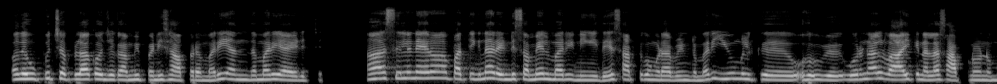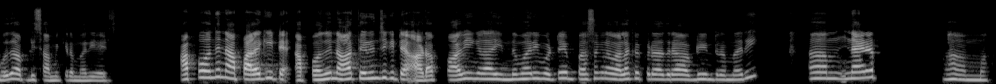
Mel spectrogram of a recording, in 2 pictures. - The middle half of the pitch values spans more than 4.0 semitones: No, average, 3.7 semitones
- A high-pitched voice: Yes, high, 230 Hz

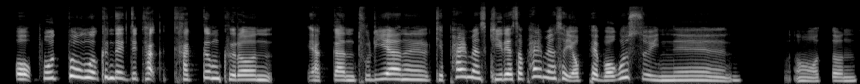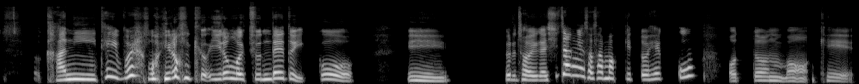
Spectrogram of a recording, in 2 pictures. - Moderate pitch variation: No, wide, 6.4 semitones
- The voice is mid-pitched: No, high, 230 Hz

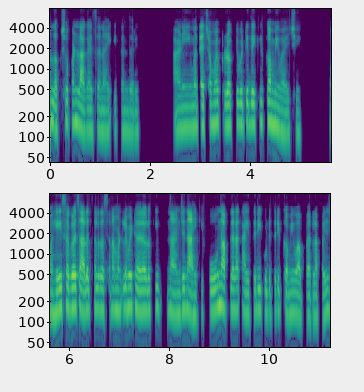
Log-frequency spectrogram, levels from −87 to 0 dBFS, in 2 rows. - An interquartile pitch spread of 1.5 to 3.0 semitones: Yes, average, 2.7 semitones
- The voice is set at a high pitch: No, medium, 145 Hz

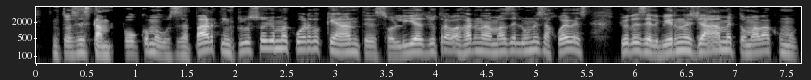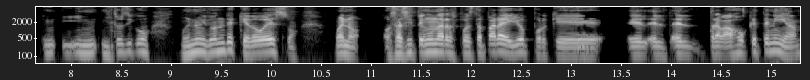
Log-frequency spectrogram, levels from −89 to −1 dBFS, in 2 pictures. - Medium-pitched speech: Yes, medium, 145 Hz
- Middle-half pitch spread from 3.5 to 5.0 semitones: Yes, average, 4.0 semitones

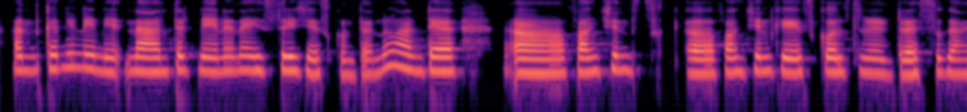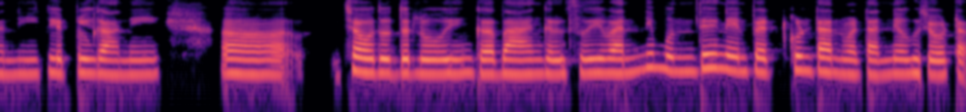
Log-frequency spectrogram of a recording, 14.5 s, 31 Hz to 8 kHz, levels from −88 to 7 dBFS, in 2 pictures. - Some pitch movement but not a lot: No, narrow, 2.2 semitones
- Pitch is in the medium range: No, high, 220 Hz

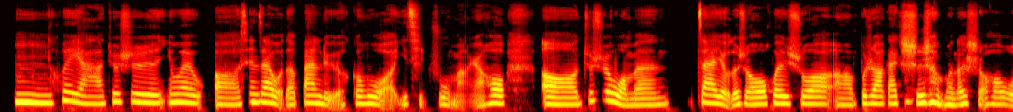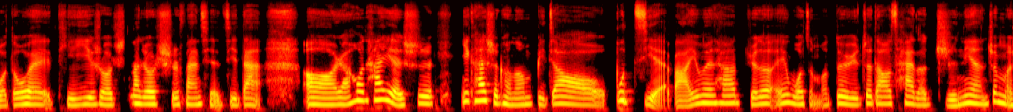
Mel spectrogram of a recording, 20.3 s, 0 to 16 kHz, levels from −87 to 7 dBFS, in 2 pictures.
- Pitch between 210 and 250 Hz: No, high, 200 Hz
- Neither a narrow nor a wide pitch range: Yes, average, 3.4 semitones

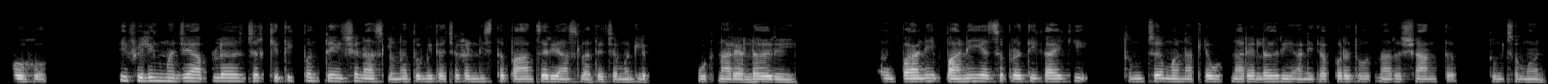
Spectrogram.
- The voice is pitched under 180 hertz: Yes, low, 135 Hz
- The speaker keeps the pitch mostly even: Yes, narrow, 2.0 semitones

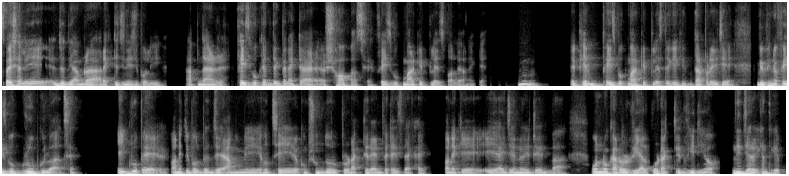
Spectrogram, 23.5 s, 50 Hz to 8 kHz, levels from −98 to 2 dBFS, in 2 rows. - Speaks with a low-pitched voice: Yes, low, 130 Hz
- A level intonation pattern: No, average, 3.4 semitones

